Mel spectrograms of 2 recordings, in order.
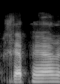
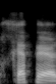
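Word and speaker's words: kheper: so it it's pronounced repair and here is an r that helps us to pronounce this triliteral so heper the word means appearance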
